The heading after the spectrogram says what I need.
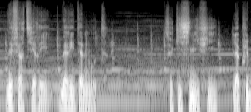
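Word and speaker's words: Nefertari Meritmut: Donc ça s'écrit comme ça et ça se prononce Nefertry Meritan Mout ce qui signifie la plus belle de toutes et de mouth.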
